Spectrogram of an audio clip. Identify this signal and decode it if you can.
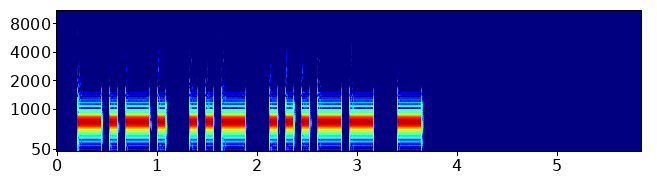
Morse code, heard as a keyed tone, about 15 wpm, 700 Hz. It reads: CU3T
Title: DXCC-100 Call Signs - 4 Characters - Repeated 3x - 15wpm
